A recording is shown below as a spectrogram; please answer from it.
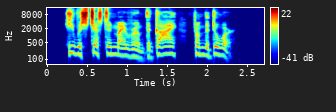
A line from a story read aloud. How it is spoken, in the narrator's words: me hysterically trying to explain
